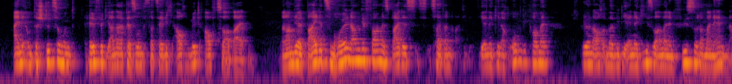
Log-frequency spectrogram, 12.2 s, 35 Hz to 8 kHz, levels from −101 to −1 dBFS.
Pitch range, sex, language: 115-140 Hz, male, German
